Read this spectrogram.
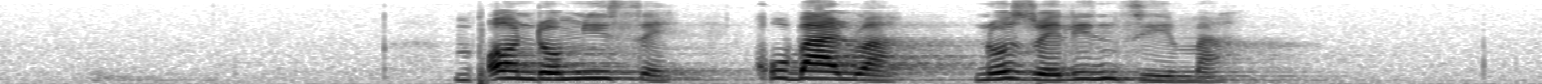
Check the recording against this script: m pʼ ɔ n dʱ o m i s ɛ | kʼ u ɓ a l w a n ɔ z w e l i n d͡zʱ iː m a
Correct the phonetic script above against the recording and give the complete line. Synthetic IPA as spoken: m pʼ ɔ n dʱ o m i s ɛ | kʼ u ɓ a l w a n ɔ z w e l i n d͡zʱ iː m a

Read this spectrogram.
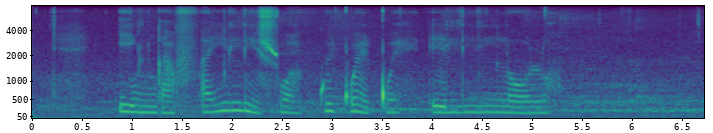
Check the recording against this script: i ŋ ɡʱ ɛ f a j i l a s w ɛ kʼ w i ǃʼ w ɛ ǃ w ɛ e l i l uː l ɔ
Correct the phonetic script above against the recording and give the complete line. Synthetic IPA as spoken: i ŋ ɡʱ a f a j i l i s w a kʼ w i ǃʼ w ɛ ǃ w ɛ e l i l ɔː l ɔ

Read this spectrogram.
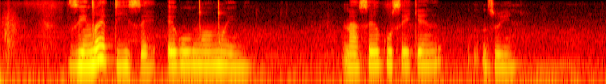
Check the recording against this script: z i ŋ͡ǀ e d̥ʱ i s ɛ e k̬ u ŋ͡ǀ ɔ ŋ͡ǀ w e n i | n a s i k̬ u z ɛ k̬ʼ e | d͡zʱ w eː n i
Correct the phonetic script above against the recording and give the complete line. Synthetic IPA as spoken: z i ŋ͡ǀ e d̥ʱ i s ɛ e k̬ u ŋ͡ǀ ɔ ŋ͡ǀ w e n i | n a s e k̬ u s ɛ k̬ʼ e | d͡zʱ w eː n i

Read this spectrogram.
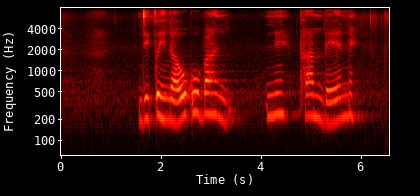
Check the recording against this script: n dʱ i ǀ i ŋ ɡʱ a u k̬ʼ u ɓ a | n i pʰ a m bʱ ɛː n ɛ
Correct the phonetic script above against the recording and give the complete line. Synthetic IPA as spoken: n dʱ i ǀ i ŋ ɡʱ a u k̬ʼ u ɓ a | n i pʰ a m bʱ ɛː n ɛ

